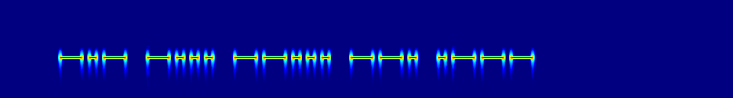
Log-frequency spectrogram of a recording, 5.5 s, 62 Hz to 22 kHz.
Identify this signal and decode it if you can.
Morse code, heard as a keyed tone, about 22 wpm, 700 Hz. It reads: KB7GJ
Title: USA Call Signs - 5 Characters - Repeated 3x - 22wpm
